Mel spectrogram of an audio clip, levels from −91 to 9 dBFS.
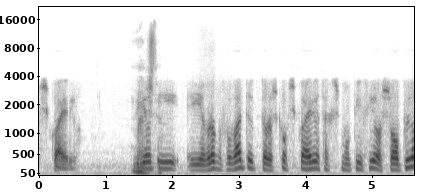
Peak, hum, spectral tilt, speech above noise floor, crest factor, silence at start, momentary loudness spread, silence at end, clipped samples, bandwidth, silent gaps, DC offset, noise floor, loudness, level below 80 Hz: -8 dBFS; none; -7 dB/octave; 36 dB; 18 dB; 0.05 s; 11 LU; 0 s; under 0.1%; 13.5 kHz; none; under 0.1%; -61 dBFS; -26 LUFS; -56 dBFS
